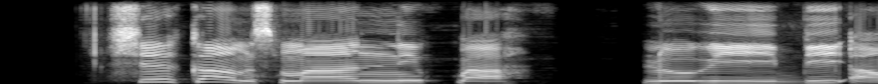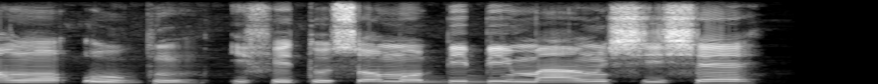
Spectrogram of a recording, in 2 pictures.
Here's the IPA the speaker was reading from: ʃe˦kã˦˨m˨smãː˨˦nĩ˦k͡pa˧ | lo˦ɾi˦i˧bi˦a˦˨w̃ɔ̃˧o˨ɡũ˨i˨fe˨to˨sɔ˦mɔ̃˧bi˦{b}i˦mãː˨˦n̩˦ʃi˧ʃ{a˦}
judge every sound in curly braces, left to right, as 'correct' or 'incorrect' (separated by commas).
correct, incorrect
